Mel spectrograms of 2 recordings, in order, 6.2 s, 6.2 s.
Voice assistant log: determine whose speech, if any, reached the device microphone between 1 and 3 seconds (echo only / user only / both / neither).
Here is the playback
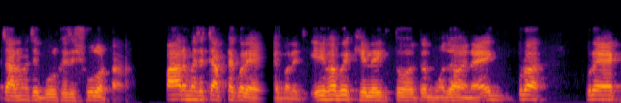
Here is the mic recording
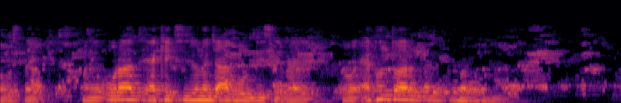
both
